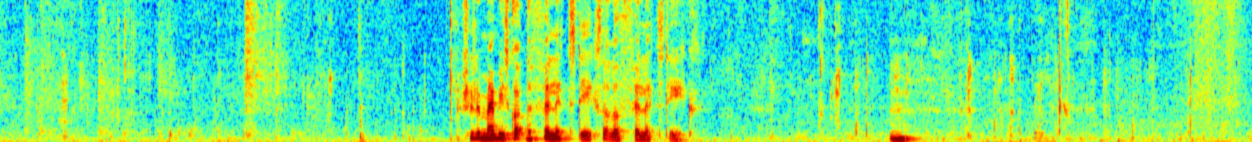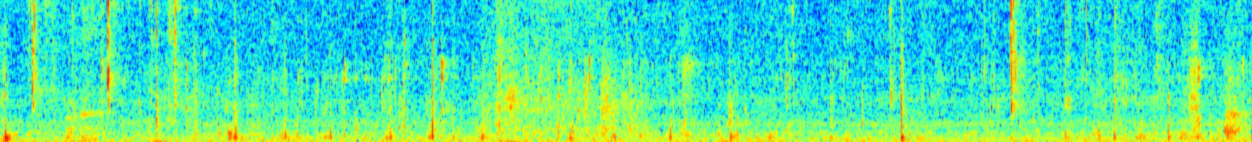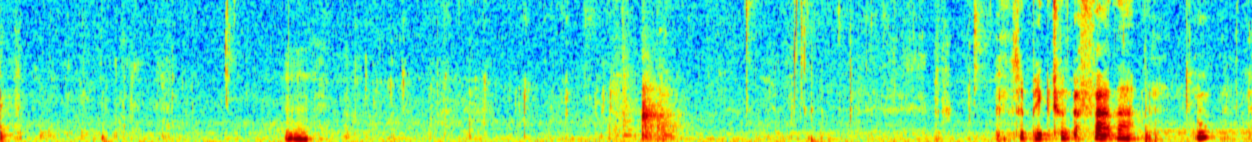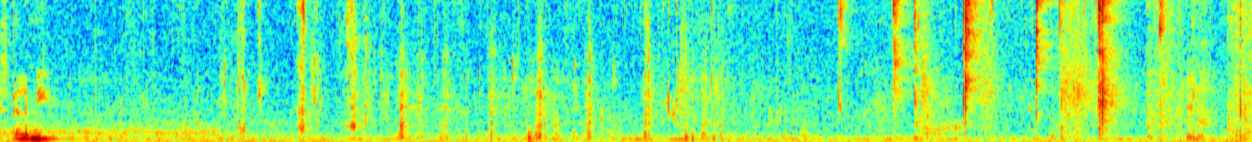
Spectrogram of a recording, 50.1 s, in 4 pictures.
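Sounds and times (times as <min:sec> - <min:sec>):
wet chewing of meat: 0:09.4 - 0:21.6, 0:38.2 - 0:50.0.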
